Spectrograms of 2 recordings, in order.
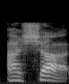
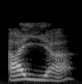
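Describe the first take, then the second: First: The middle consonant sounds like English sh. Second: The middle consonant sounds like English y.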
